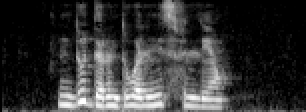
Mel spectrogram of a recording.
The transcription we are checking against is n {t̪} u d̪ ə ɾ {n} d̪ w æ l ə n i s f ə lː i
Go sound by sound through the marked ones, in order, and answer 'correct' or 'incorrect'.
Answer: incorrect, correct

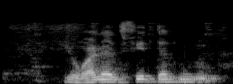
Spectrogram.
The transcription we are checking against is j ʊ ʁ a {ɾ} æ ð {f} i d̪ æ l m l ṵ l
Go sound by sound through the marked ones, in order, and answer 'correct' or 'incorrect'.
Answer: incorrect, correct

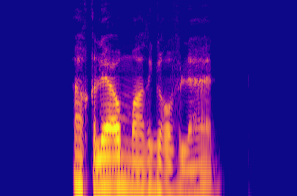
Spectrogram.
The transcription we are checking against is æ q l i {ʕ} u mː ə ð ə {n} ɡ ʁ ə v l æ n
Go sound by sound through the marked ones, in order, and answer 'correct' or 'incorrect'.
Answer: correct, incorrect

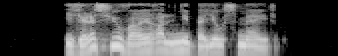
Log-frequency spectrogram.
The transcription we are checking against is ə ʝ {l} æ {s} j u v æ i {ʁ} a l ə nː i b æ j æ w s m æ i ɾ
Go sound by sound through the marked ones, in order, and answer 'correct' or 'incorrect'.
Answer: incorrect, correct, correct

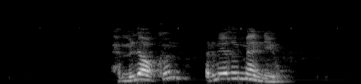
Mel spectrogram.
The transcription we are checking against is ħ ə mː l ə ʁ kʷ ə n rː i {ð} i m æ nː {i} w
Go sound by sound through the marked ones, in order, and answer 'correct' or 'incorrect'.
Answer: incorrect, correct

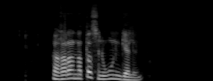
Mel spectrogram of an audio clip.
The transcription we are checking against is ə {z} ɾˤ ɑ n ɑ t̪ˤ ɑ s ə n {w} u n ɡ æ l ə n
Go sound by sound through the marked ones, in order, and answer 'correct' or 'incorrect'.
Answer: incorrect, correct

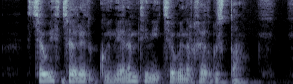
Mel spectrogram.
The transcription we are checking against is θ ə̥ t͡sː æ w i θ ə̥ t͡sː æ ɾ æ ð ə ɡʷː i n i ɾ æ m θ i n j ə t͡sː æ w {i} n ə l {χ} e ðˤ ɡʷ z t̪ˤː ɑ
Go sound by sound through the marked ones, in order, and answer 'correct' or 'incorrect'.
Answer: correct, correct

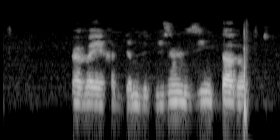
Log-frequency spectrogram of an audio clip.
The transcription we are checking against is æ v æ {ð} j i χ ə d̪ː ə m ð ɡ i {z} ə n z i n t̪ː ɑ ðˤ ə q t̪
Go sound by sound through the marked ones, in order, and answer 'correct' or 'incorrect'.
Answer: incorrect, correct

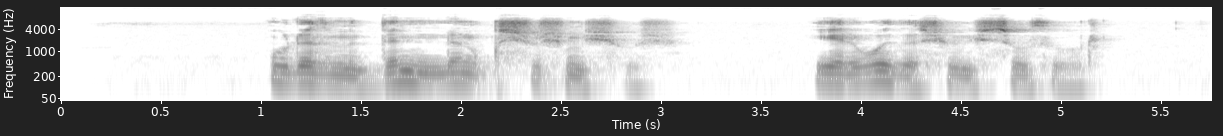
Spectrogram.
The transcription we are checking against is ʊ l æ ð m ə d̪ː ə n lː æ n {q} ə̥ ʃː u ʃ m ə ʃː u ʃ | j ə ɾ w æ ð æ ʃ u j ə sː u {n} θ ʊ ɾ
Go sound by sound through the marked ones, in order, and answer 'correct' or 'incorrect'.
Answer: correct, incorrect

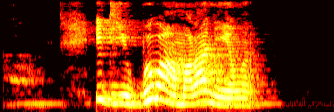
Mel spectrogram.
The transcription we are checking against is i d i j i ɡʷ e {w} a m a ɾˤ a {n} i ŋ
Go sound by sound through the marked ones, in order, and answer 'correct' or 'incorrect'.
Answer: correct, correct

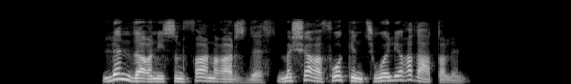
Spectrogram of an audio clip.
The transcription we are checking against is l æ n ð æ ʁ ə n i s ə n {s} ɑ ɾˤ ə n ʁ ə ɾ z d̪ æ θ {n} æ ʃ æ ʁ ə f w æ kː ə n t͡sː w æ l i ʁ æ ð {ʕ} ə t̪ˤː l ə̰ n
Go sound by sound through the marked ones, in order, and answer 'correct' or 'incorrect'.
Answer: incorrect, incorrect, correct

